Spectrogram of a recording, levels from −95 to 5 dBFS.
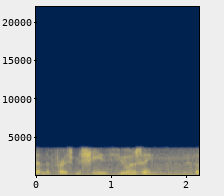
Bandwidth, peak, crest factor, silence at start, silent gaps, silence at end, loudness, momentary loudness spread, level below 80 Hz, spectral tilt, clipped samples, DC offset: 3.8 kHz; -2 dBFS; 16 dB; 0 s; none; 0 s; -16 LUFS; 12 LU; -78 dBFS; -9.5 dB/octave; under 0.1%; under 0.1%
